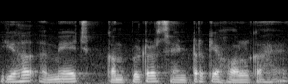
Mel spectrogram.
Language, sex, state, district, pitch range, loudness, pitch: Hindi, male, Bihar, Lakhisarai, 105-130 Hz, -16 LUFS, 120 Hz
